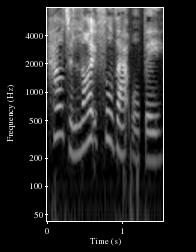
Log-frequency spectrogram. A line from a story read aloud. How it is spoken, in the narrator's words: cried Isabella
